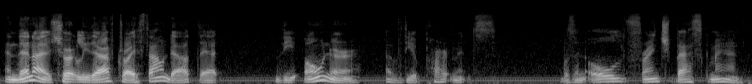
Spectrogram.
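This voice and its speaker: A man's voice: on the low side, lively intonation, a little slow, a little mellow, a little hiss or hum. A middle-aged man, a teacher and writer, telling stories as an interview guest in a chatty way, often laughing. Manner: chatty, laughs often, acts out quoted lines. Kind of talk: casual storytelling interview. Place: recording studio.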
